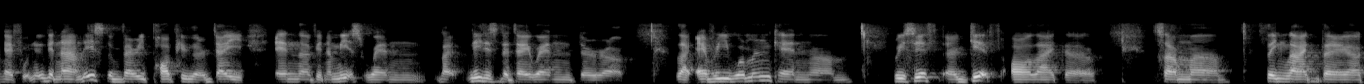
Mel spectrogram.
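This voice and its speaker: Guy teaching english pronunciation online, lots of uh and um, mixes in vietnamese, muffled lo-fi audio. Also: mid-range voice. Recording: dull lo-fi recording.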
